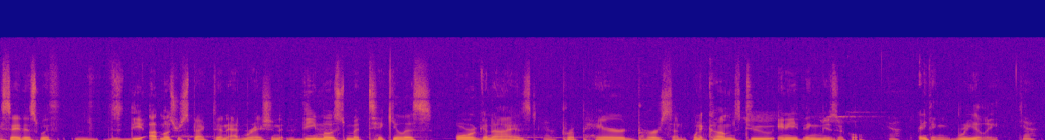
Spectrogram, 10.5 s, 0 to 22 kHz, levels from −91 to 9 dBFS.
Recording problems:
animal sounds; faint; throughout; 25 dB below the speech
hiss; faint; throughout; 25 dB below the speech
abrupt cut into speech; at the start
uneven, jittery; strongly; from 1 to 10 s

